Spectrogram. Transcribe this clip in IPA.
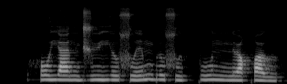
h o j æ n d͡ʒ y j ø sʷ e m b ø sʷ i pː u nː ø qʷ ɯ

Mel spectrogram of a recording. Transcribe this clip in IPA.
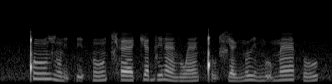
ǃ ũː˥ ʑ ũ˩ ɾ ḭ˥˩ p ɾ ḭ˧ θ ũː˩˥ t͡ɕʰ ɛː˧ t͡ʃ ɛ˥ d͡z i˥ ɾ ɛ̃ː˩ z w ɛ̃ː˩˥ ǃ ṵ˧ ɕ ɛ˩ y̯ n̪ ɯ˥˩ i̯ n̪ ṵ˥˩ m ɛ̃ː˥ θ u˩˥

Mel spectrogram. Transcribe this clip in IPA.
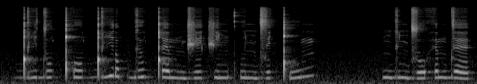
ɡ͡ǃ i d o ǃʰ o ɡ͡ǃ i ɾ ɔ p ɡ ɘ u̯ ǃ ɛ m n d͡ʒ e t͡ʃ e ɲ kʷʰ ɘ ɲ d͡z e ǃʼ u m | ŋ ɡ ɨ ɲ d͡z o h ɛ m d ɛ

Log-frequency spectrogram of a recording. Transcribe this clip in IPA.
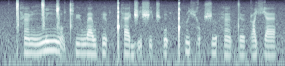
ǀʰ æ̃˨ ŋ ŋ͡ǀ ĩ˦ ŋ͡ǀ o̰˨ cʰ y˨ w æ˨ w pʲ õ˦ ʔ ǃʰ æ˨ d͡ʒ ḭ˦ ʃ ḭ˨ t͡ʃ ʔ ũ˦ ʔ ǃʰ ɯ˦ ç o˨ ʔ ʃ ɯ˦ h æ̃˨ tː ø˨ ɡ ɑ˦ ç æ˦

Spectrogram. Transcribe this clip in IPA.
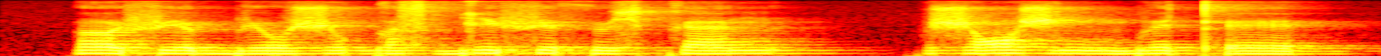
ə fʲ œ bʲ o ʒ ʊ ɡ ɐ z ɡ i fʲ ɛ θ y z k ɛ ŋ | ʒ ɔ ʒ ɪ ŋ m b ɪ tʼ e

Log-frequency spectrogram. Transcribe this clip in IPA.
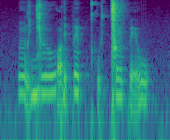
ŋ ɔ̰ ɟ ɯː w ɔ̰ ɾ ḭ p e p kʷʰ ḛ ǀ e p ḛ w

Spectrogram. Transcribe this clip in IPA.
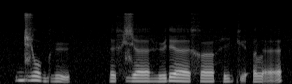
d͡ʑ o ɡʱ y | e x ʑ ɛː ɦ y ɾʲ ɛː x œː h i kʲ ɛ̰ ʔ ə l ɛ̰

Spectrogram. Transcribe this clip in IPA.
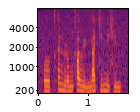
o˧˥ ʊ̯ kʰ ə˥˩ n ɻ ɤ˧˥ ŋ x ɑ˧ ʊ̯ l y̰˨˩ n̪ j ä˥˩ t͡ɕ i˥ n̪ i˧˥ ɕ y˧˥ n

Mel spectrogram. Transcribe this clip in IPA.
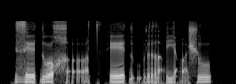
z ɪ ɗ u χ ɑ̰ t͡sʼ e ɗ ṵ r ɑ̰ j ɑ̰ ʃ u

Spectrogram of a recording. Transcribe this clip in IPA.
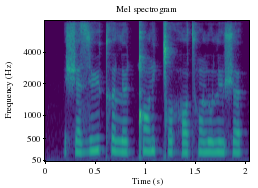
ʃ ɛ z y kʰ ə l ø ǃ ɔ̃ ɾ i ǀ o h ɔ tʰ õ l u l y ʃ œ

